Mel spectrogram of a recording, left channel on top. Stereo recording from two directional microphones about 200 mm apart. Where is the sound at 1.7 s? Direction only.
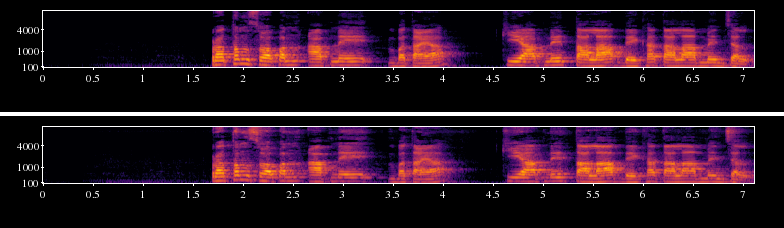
40° left (ahead or behind).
